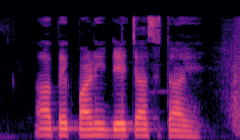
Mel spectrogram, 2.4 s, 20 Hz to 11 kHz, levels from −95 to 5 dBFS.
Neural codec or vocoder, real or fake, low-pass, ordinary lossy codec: none; real; 7.2 kHz; MP3, 96 kbps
